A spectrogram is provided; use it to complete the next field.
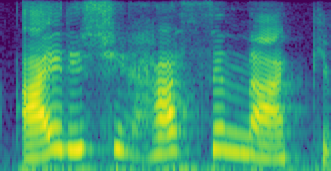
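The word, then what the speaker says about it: Heinrich Hasenack: Ele que já confirmou que é assim a pronúncia do nome, né, professor? Uma ótima tarde. Obrigada por ter aceito o convite. Boa tarde aos telespectadores, muito obrigado pelo convite, a pronúncia foi perfeita.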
